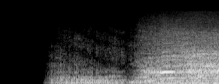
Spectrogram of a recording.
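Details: Congo hippopotamus starting with a gruff, low grumble, then swelling after about a second into a louder, rough roar that is still building as the sound ends.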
